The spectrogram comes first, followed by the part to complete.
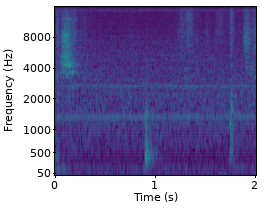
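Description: Two short sharp taps, the louder one about a second in, from trading cards and their plastic holders being handled on a tabletop, over a faint steady high tone.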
